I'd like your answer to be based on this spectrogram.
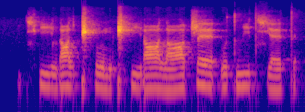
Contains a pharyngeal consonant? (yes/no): no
